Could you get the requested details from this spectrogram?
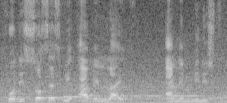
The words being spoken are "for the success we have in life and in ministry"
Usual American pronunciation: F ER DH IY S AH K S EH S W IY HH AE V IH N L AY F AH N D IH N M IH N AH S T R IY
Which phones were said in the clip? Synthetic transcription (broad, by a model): F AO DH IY S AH S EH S W IY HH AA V IH N L AY F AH N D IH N M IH N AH S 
